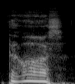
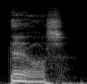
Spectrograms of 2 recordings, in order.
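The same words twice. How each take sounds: First: The stress is on the second syllable. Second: The stress is on the first syllable. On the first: The speaker calls it right. "The omicron is stressed, so the word is pronounced theos" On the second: The speaker calls it wrong. "and not theos"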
